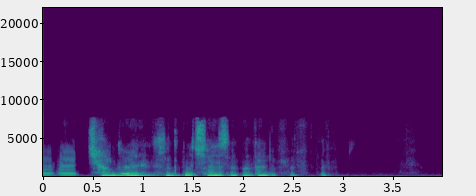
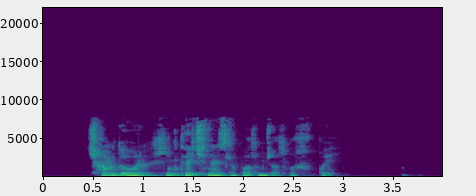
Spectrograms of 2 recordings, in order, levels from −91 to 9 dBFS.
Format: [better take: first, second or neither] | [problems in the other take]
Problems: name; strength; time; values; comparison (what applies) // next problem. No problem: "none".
second | noise reduction (neural diffusion model UNIVERSE++)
